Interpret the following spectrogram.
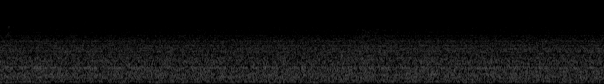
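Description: Steady, faint, even hiss of room tone with nothing standing out.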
